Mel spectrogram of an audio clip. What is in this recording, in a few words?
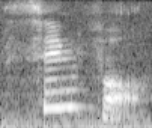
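"sinful", American English; pronunciations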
